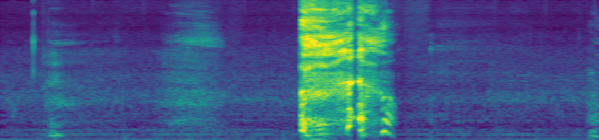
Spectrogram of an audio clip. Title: Bad wet coughing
